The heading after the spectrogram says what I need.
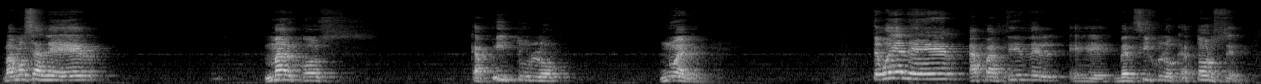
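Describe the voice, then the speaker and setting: Man preaching a sermon, slow earnest delivery, kinda far from the mic in an echoey room. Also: sits high, animated, fairly bright tone. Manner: measured, earnest preaching with rhetorical questions. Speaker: pastor. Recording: echoey room, heard from a distance.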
